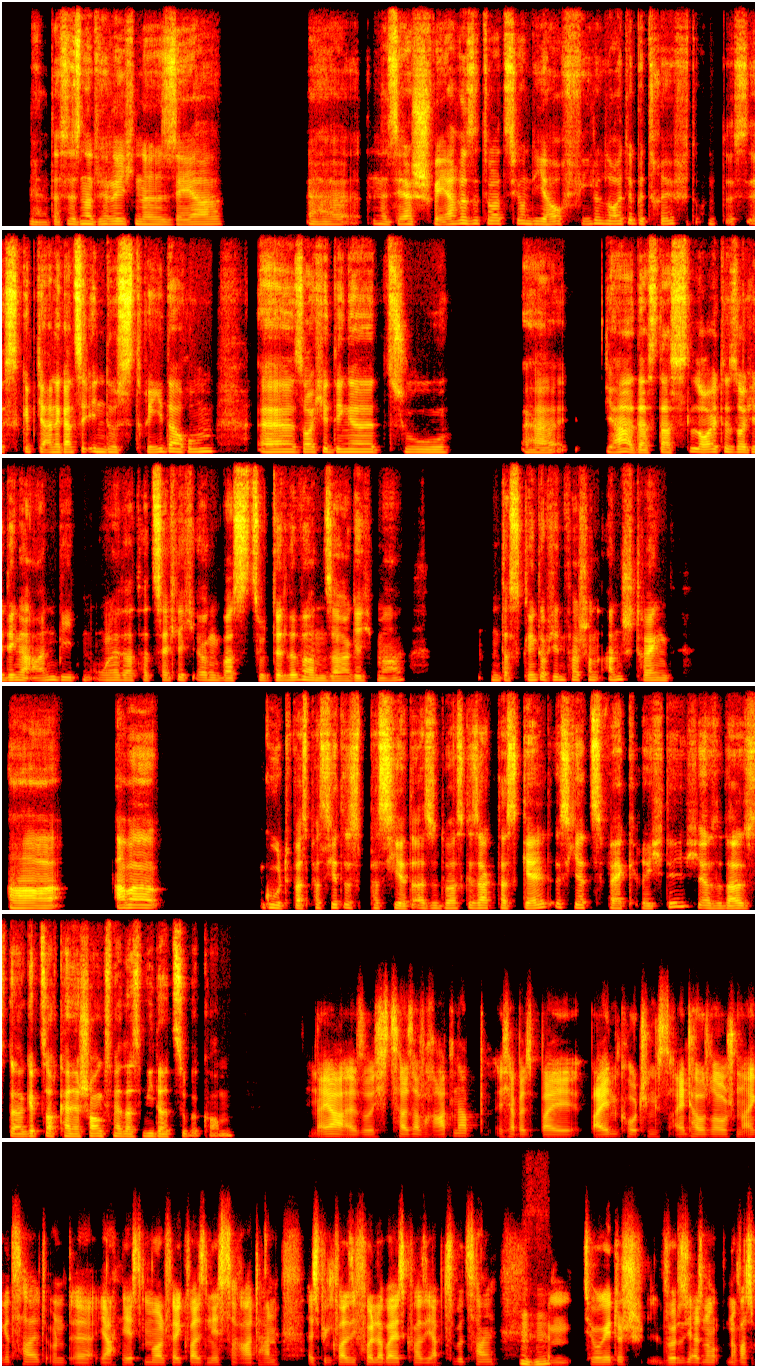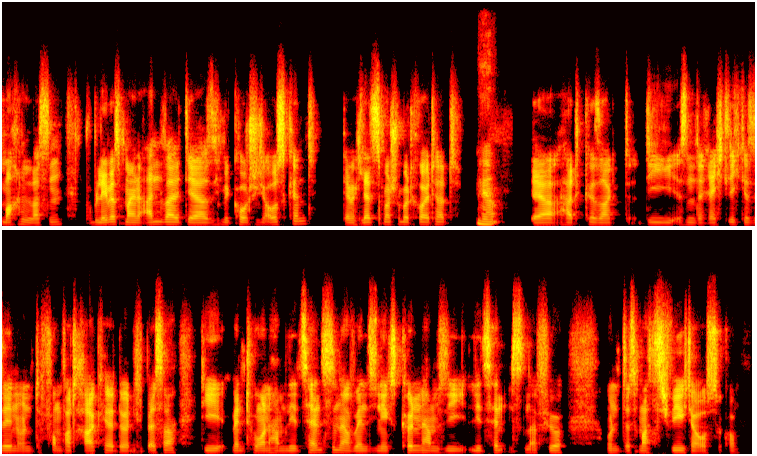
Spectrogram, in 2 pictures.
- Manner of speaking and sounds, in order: in English: "delivern"; other background noise; tapping
- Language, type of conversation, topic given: German, advice, Wie kann ich einen Mentor finden und ihn um Unterstützung bei Karrierefragen bitten?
